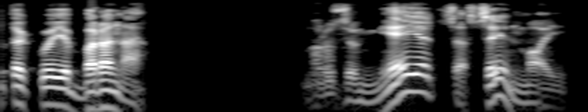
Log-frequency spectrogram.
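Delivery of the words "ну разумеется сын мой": put-on low, unhurried old churchman; old priest voice. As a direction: speak low like an aged patriarch. Elderly patriarch answering, low voice.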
